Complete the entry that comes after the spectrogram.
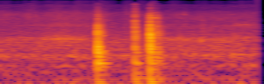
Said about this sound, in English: Most of the bees went back down on their own there for a second.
